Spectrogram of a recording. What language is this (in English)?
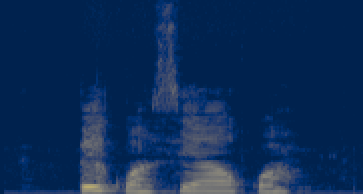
Igbo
